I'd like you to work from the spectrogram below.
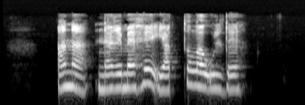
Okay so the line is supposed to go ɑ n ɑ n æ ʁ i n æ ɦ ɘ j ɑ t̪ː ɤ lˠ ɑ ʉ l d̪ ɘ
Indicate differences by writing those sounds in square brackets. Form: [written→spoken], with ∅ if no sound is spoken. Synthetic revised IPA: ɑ n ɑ n æ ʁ i [n→m] æ ɦ ɘ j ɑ t̪ː ɤ lˠ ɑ ʉ l d̪ ɘ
